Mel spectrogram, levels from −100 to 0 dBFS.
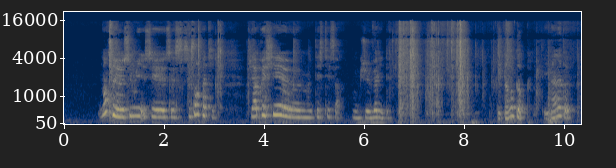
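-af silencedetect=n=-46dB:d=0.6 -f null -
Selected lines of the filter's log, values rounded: silence_start: 0.00
silence_end: 0.75 | silence_duration: 0.75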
